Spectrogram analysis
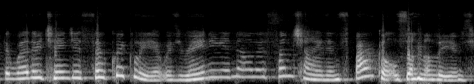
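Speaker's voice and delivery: normal talking voice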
